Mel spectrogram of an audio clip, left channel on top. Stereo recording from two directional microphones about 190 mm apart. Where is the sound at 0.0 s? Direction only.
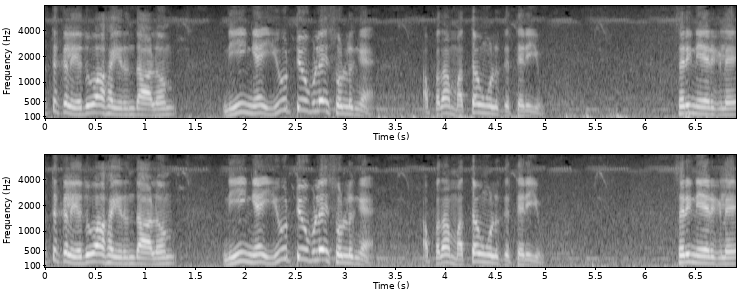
10° right (ahead or behind).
